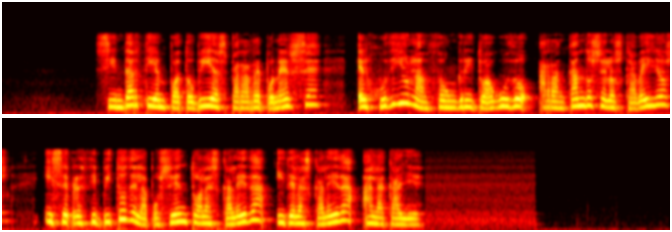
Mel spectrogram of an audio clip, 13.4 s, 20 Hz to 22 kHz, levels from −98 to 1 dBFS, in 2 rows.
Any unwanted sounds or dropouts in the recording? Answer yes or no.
no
